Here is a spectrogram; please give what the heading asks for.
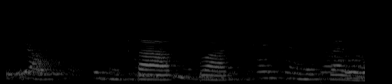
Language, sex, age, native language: Icelandic, female, 10, Icelandic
